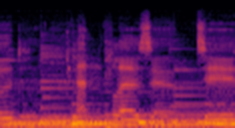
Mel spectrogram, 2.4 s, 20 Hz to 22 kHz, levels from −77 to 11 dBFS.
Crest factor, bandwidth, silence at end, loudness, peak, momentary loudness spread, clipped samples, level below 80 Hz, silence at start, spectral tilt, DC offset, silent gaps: 14 dB; 14 kHz; 0 s; -17 LUFS; -4 dBFS; 5 LU; under 0.1%; -36 dBFS; 0 s; -6 dB/octave; under 0.1%; none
